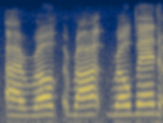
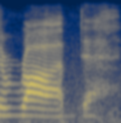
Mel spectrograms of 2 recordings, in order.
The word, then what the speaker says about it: robbed: And remember, the pronunciation of this is not robed or robbed. It's robbed. Is how we pronounce it.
